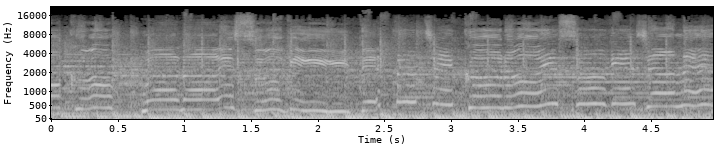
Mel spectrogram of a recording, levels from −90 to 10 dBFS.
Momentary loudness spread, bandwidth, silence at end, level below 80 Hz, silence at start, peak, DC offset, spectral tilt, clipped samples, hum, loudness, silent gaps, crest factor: 2 LU; 18 kHz; 0 s; -18 dBFS; 0 s; -2 dBFS; 3%; -3.5 dB/octave; under 0.1%; none; -11 LUFS; none; 10 dB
